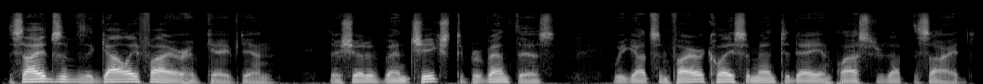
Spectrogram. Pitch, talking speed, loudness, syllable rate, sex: 95 Hz, 175 wpm, -19 LUFS, 4.7 syllables/s, male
